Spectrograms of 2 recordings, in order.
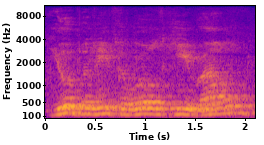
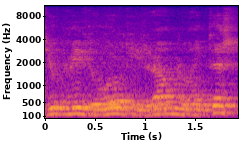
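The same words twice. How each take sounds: First: Put-on louder, slow Middle Eastern accented question. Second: Put-on louder Middle Eastern accented question, rising on "this". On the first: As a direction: mimic the head guy's broken English, incredulous. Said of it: "That's his words". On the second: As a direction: mimic him holding up his hands, incredulous. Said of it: "He says".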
